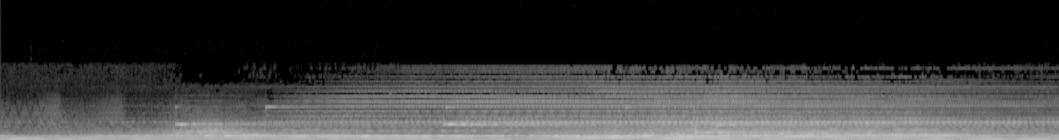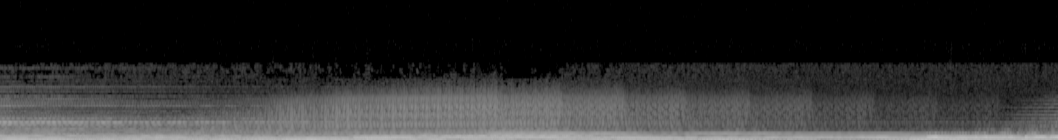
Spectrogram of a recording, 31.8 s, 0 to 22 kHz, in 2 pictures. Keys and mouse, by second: 0.5-2.7 drag, 6.4 click, 10.8-11.3 middle drag, 14.2 click, 16.5-20.0 middle drag, 22.2-22.8 shift+middle drag, 23.0 shift+middle click, 23.6 ctrl+s, 24.2 Tab, 27.8-28.5 drag, 29.0 Tab, 29.5 Tab.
